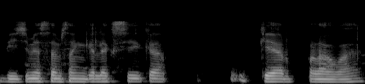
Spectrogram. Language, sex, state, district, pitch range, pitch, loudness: Hindi, male, Bihar, Bhagalpur, 130-140 Hz, 135 Hz, -31 LUFS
